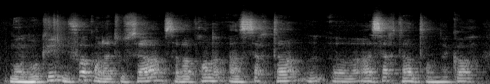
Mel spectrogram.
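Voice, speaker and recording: A tutorial host with a mid-range, dark-toned voice speaks at normal speed, walking viewers step by step through an informal screen-share tutorial and addressing them directly. The recording has a roomy echo and clear background noise.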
